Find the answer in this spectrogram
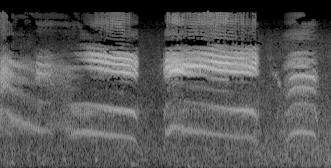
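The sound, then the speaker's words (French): Black-headed gull calls: a few harsh, nasal, squawking cries in quick succession, loud and alone, separated by short breaks. “un autre oiseau qui, contrairement à ce qu'on pourrait penser, n'est pas marin, lui, la mouette rieuse. Mouette, c'est à vous.”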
